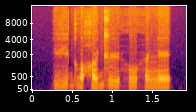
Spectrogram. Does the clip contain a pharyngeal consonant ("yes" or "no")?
no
